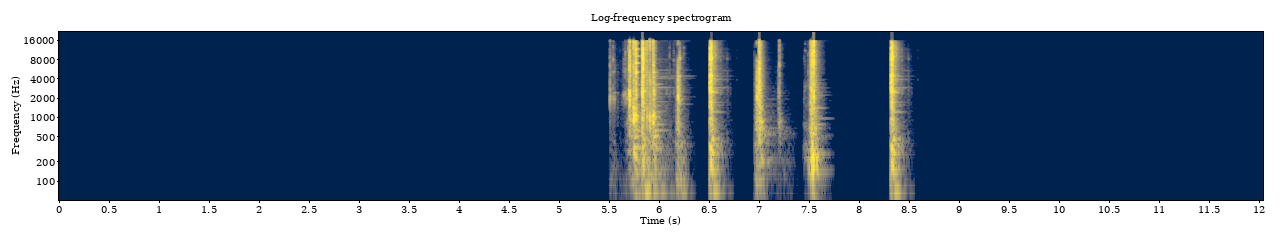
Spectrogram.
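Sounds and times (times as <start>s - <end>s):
short sharp clicks and hits: 8.3s - 8.6s.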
